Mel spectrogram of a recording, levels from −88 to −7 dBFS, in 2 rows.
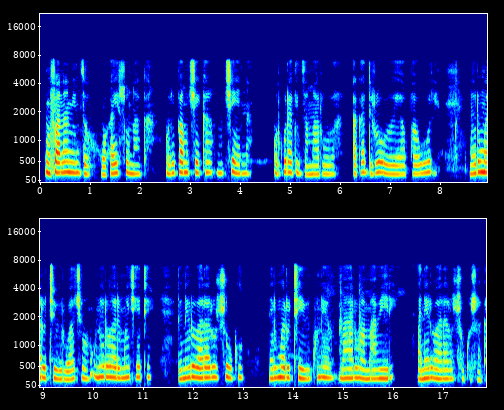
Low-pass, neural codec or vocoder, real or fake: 7.2 kHz; vocoder, 22.05 kHz, 80 mel bands, WaveNeXt; fake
